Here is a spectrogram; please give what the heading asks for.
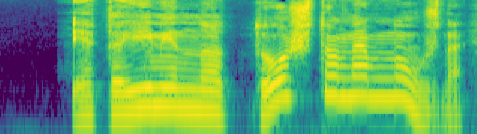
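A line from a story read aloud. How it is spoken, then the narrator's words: Joyful. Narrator (Russian): сказал радостно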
